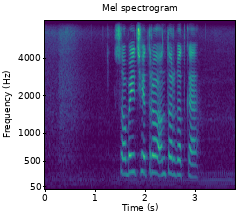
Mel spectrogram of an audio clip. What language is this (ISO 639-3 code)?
nep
